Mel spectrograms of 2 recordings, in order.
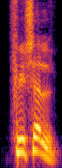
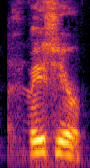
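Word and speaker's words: facial: फिशल फिशल फिशल फैशल। अबे सही pronunciation बुलवाया करो। फिशल ना फैशल। ये अमेरिका से आए हैं। ये सही बताएंगे। जी फेशियल फेशियल।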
